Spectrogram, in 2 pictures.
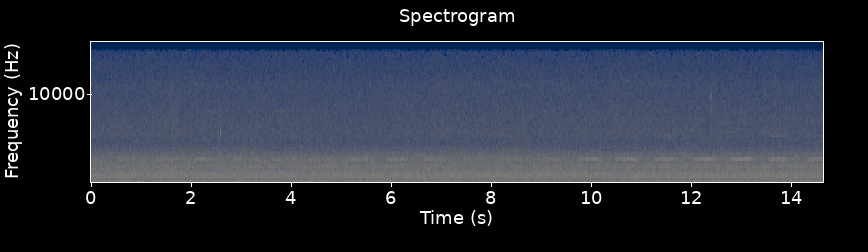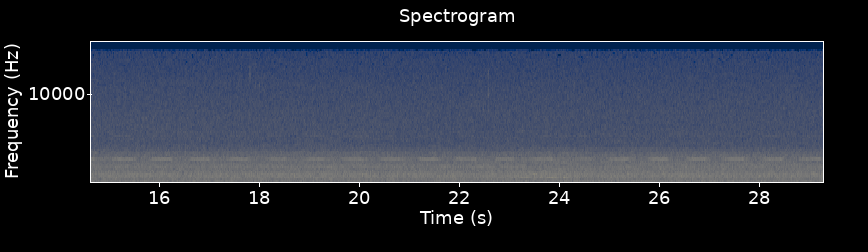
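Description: NJ Transit bi-level commuter train standing at the platform, its onboard electrical and ventilation equipment giving a steady hum. A faint high-pitched beep repeats about twice a second over it.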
